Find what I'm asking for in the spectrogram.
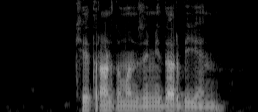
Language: Khetrani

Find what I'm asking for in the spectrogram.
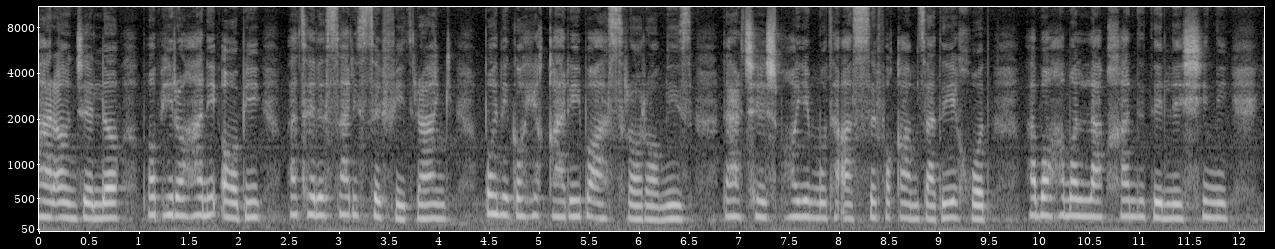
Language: Persian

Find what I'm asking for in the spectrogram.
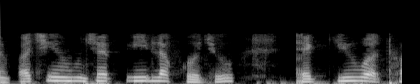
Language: Gujarati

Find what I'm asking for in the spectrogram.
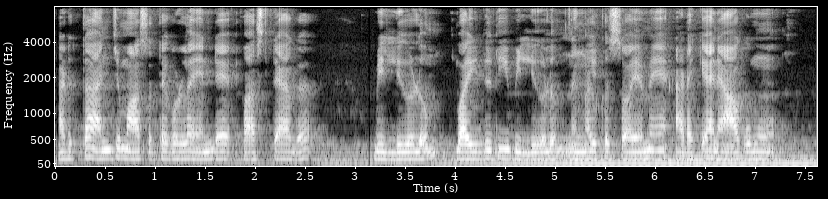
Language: Malayalam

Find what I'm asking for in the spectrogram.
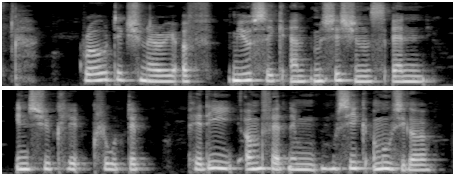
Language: Danish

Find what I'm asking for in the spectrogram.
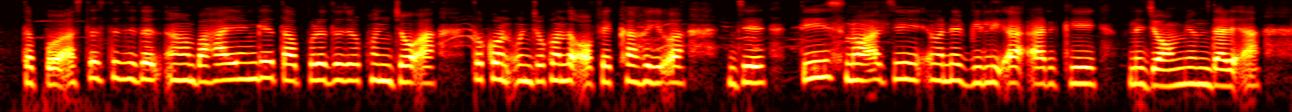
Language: Santali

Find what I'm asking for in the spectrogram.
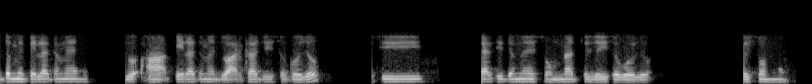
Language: Gujarati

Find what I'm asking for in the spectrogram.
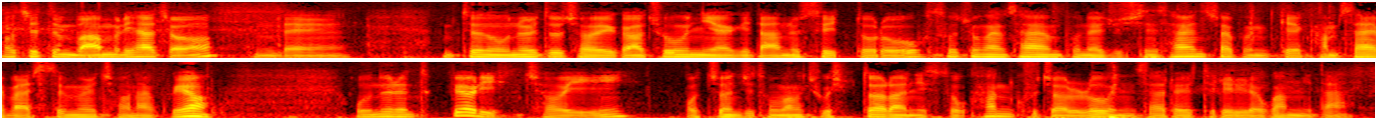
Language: Korean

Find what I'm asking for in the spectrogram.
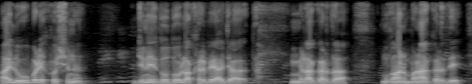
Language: Dogri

